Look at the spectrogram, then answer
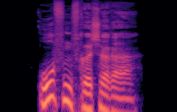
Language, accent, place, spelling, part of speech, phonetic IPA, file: German, Germany, Berlin, ofenfrischerer, adjective, [ˈoːfn̩ˌfʁɪʃəʁɐ], De-ofenfrischerer.ogg
- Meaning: inflection of ofenfrisch: 1. strong/mixed nominative masculine singular comparative degree 2. strong genitive/dative feminine singular comparative degree 3. strong genitive plural comparative degree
